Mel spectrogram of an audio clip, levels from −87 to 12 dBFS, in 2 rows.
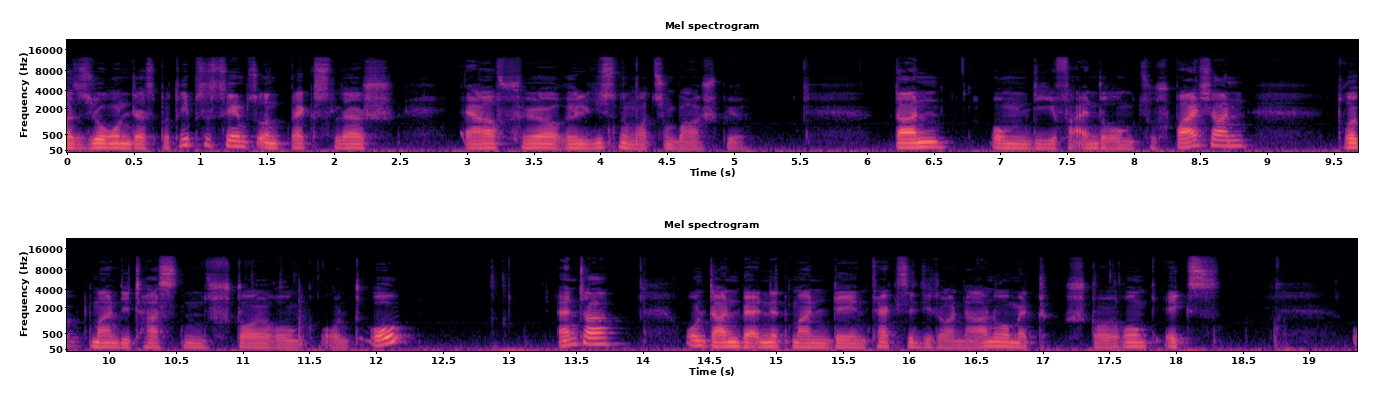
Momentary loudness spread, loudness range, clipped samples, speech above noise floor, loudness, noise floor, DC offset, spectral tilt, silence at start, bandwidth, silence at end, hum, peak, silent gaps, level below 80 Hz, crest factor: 14 LU; 4 LU; under 0.1%; 22 dB; -28 LUFS; -49 dBFS; under 0.1%; -5.5 dB/octave; 0 s; 13 kHz; 0 s; none; -8 dBFS; none; -50 dBFS; 20 dB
